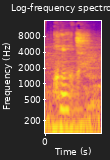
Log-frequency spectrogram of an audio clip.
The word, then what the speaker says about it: Kukl: One thing about your music is that you used to play in Kukl, how do you pronounce it? Yeah. Kukl.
